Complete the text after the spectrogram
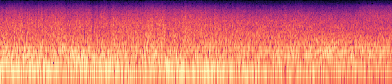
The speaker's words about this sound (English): A huge explosion showers the boat in spray.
